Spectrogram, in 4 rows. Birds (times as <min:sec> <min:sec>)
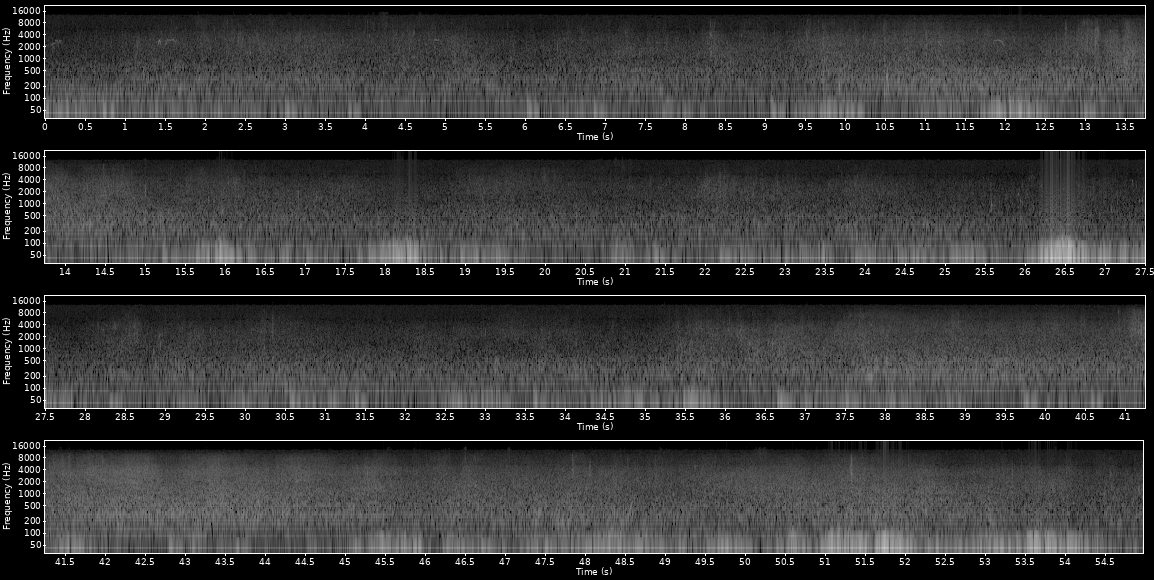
0:01.3 0:01.8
